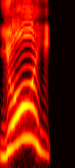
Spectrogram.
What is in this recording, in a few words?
info girl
